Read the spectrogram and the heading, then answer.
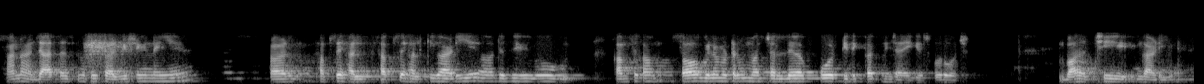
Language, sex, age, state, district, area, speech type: Hindi, male, 18-30, Madhya Pradesh, Balaghat, rural, conversation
